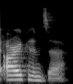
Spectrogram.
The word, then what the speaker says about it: Arkansas: is for the state Arkansas right because it's spelled like Arkansas I would ask on the end but you're gonna say Arkansas is that correct yeah it's very strange so a lot of the states in the u.s.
